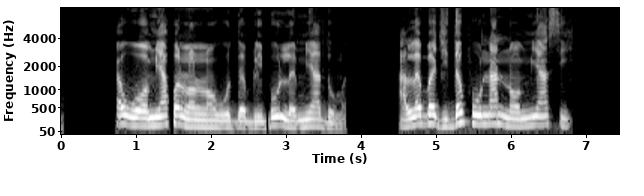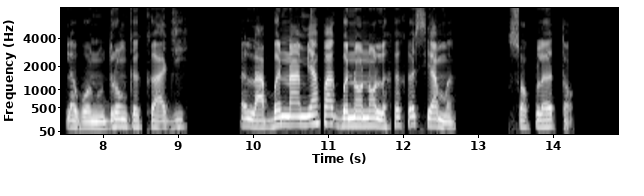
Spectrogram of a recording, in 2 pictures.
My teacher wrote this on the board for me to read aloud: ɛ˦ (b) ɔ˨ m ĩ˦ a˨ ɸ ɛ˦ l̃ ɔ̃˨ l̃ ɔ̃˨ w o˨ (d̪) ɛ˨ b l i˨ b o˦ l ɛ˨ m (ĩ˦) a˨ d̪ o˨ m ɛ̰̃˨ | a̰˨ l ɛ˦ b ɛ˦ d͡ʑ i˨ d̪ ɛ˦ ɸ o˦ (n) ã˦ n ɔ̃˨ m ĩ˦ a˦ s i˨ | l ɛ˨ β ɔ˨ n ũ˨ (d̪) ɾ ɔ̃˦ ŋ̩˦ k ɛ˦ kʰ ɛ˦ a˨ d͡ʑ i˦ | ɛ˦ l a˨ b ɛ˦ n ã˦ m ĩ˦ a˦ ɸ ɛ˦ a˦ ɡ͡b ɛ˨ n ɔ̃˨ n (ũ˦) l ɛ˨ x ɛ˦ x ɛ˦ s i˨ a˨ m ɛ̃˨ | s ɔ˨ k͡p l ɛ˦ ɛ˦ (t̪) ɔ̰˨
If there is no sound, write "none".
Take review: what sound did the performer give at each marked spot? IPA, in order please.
w, d̪, ĩ˦, n, d̪, ɔ̃˦, t̪

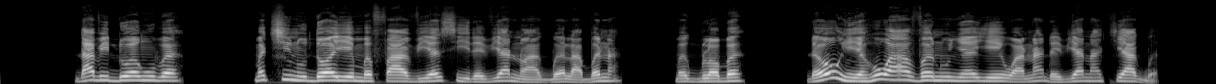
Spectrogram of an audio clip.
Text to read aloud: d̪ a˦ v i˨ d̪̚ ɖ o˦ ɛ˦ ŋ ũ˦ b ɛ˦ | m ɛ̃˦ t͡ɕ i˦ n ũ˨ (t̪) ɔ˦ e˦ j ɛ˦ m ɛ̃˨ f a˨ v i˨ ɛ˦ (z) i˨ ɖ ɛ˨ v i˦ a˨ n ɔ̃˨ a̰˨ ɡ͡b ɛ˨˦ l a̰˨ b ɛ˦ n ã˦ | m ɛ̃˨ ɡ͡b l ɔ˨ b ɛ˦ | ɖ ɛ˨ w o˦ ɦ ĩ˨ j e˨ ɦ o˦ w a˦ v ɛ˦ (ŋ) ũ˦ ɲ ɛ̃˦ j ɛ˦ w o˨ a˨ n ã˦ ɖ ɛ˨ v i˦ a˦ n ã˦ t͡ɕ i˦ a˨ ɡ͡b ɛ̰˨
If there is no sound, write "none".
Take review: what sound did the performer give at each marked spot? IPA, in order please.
d̪, s, n

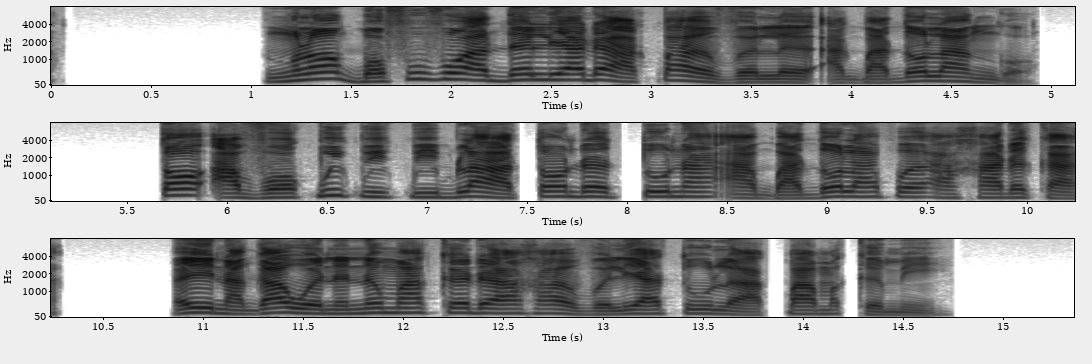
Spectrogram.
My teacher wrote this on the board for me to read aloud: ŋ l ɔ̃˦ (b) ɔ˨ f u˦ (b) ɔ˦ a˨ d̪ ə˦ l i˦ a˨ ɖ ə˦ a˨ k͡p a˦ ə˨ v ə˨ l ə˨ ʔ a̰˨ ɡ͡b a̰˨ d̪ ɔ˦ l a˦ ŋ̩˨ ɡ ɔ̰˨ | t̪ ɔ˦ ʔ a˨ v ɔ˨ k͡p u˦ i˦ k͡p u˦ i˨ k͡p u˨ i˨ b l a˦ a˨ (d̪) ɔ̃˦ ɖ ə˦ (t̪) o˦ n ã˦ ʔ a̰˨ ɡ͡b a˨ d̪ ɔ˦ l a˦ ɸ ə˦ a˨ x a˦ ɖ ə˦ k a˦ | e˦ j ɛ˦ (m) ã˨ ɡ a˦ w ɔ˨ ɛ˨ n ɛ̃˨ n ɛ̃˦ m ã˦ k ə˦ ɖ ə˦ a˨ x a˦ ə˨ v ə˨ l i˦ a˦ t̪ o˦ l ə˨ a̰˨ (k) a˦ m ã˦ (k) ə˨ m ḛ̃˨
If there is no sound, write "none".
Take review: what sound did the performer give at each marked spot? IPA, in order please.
ɡ͡b, v, t̪, t̪, n, k͡p, k

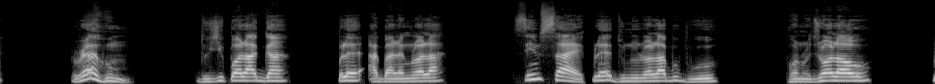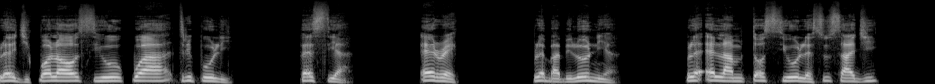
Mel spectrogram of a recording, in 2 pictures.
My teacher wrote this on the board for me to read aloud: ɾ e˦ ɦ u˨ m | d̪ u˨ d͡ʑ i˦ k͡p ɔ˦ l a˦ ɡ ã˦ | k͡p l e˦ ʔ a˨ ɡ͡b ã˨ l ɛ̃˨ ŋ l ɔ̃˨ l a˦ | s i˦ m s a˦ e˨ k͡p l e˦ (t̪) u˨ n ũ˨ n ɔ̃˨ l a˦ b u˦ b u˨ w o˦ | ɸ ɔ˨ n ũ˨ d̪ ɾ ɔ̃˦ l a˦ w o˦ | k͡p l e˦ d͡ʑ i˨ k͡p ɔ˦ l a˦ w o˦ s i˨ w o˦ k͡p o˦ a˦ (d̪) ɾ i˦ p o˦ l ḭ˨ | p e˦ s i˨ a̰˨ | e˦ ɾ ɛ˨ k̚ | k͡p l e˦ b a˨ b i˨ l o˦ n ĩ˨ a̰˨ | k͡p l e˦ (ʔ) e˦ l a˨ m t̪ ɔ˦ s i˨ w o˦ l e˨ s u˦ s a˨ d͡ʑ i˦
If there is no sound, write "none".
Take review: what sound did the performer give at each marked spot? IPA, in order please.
d̪, t̪, ʔ

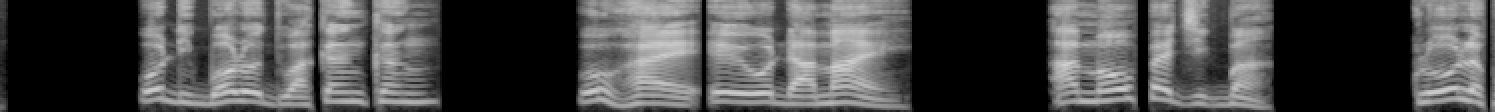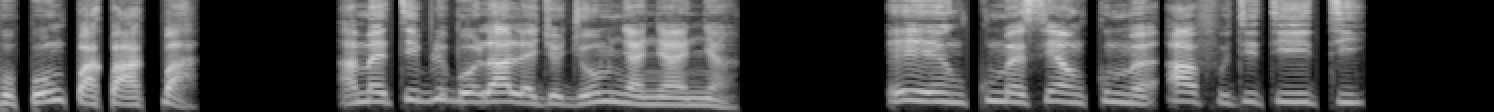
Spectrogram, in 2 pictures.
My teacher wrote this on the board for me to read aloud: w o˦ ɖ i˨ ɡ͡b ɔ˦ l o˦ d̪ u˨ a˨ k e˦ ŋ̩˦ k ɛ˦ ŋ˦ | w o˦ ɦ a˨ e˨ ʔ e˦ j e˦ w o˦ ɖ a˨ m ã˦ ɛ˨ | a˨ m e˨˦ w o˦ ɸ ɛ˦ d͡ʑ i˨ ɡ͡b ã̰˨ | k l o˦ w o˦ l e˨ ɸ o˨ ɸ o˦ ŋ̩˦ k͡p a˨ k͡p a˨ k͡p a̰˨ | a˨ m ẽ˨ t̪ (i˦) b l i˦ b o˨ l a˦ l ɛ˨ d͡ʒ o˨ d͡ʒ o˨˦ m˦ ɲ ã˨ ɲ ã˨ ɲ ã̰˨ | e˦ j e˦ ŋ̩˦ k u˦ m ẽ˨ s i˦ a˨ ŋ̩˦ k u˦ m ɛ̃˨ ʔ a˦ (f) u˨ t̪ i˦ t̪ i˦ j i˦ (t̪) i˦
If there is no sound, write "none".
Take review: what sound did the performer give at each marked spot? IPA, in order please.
i˦, f, t̪

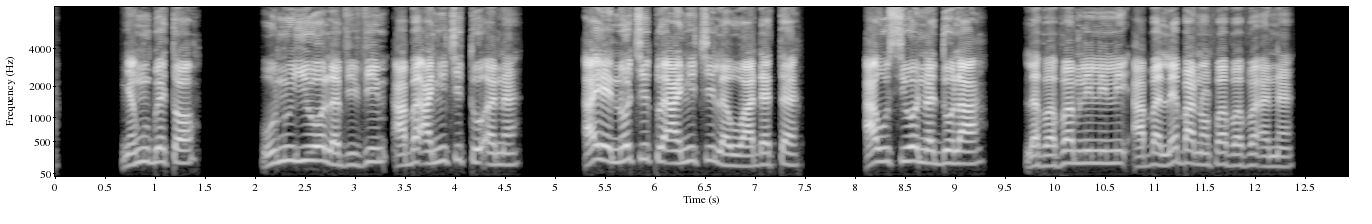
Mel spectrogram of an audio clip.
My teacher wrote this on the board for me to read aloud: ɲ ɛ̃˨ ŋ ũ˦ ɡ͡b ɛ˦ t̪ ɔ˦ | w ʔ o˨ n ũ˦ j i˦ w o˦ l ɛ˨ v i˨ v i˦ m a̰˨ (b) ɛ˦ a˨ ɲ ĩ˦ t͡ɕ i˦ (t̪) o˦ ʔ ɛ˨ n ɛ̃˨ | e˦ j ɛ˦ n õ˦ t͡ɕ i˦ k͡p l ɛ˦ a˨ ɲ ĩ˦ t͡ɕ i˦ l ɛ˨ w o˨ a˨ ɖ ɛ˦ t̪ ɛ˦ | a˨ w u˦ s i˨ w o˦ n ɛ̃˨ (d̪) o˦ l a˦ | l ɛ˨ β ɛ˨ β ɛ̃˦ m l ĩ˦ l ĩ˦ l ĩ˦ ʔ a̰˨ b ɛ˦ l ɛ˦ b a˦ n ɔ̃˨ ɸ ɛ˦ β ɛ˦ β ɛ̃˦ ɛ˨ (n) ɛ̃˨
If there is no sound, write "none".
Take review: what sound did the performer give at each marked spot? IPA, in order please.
b, t̪, d̪, n

